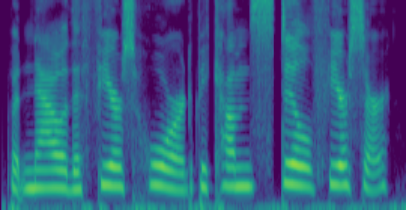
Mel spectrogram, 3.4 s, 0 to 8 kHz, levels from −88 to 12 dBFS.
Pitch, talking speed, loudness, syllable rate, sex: 230 Hz, 140 wpm, -18 LUFS, 4.1 syllables/s, female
